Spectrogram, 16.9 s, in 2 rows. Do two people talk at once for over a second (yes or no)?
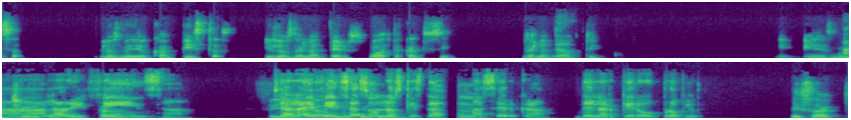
yes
